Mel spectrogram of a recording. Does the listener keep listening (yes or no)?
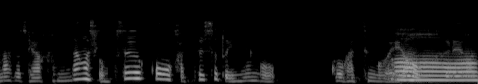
no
